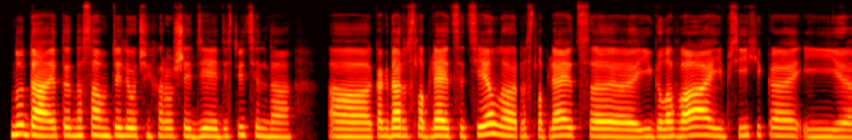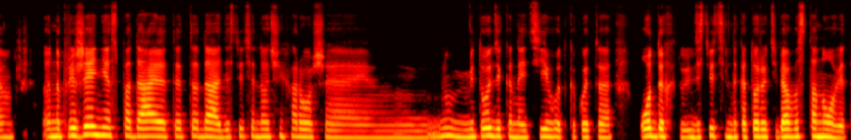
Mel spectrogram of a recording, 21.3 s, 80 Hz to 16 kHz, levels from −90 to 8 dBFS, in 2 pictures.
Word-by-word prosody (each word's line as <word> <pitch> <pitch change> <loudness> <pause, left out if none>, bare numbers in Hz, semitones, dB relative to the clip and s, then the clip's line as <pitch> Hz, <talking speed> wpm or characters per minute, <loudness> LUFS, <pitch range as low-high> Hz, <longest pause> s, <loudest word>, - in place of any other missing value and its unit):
Ну 245 +1 +4
да, 215 -4 +8
это 200 +1 0
на 205 0 -1
самом 205 -1 0
деле 205 0 +2
очень 200 0 -2
хорошая 195 0 -2
идея. 190 +1 +1
Действительно, 190 -2 -4 0.4
а, 180 -1 +2
когда 200 +1 +5
расслабляется 195 0 +2
тело, 220 0 +4
расслабляется 190 -1 0
и 185 +2 -3
голова, 190 +3 +3
и 195 -2 -2
психика, 205 +1 -4
и 180 -1 -4 0.5
напряжение 205 +4 +2
спадает. 195 -2 -1
Это 190 +1 -5
да, 180 -2 +1
действительно 185 +2 -6
очень 185 +1 -6
хорошая, 170 -3 -6
эм, 160 +2 -10
ну, 200 +2 -3
методика- 185 +1 -1
найти 170 +2 -3
вот 180 -2 -4
какой-то 170 -1 -5 0.3
отдых, 185 0 +1
ну, 170 0 -3
действительно, 180 +1 -4
который 180 +1 0
тебя 180 +1 +1
восстановит. 180 -4 0
190 Hz, 110 wpm, -23 LUFS, 180-200 Hz, 0.5 s, да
